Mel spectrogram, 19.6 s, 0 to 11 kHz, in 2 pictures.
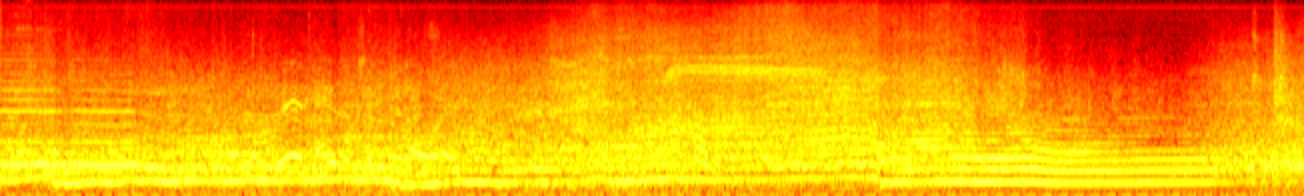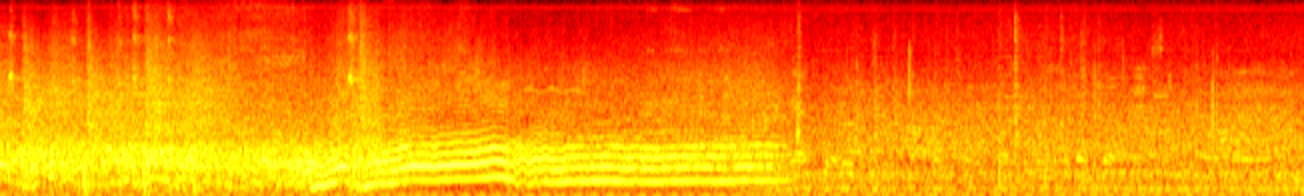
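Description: Peugeot 206 World Rally Car engines at full throttle on gravel stages, the note stepping in pitch through gear changes. The revs rise sharply about twelve seconds in, and the sound drops off just before the end.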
